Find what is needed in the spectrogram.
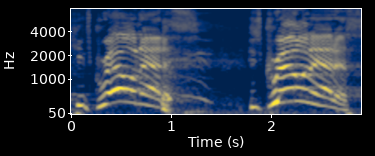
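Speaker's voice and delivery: high, loud, slow frightened wail; whimper-yell in alarm; scared teammate to huddle, panicked. Retold or imitated. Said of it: "the dude was like".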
